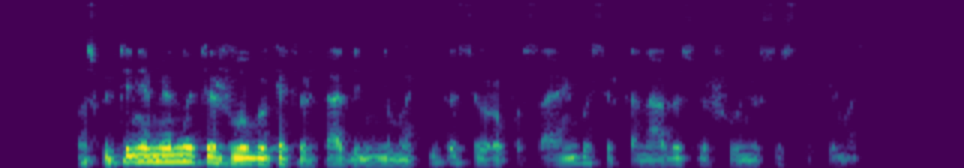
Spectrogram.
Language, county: Lithuanian, Telšiai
